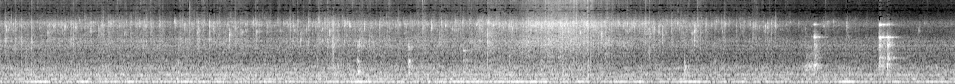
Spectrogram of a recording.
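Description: Onions sizzle steadily in hot oil.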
